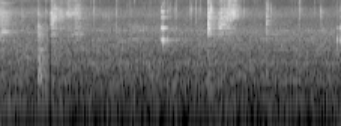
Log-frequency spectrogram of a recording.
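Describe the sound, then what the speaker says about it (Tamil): Roasted cashews scraped from a pan into a bowl in a home kitchen, with a few faint, sparse clinks and scrapes of utensil on metal against quiet background hiss. "முந்திரி பருப்பு நல்லா ரோஸ்ட் ஆயிடுச்சு. இப்போ ஒரு பவுலில் ட்ரான்ஸ்ஃபர் பண்ணிக்கலாம்."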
